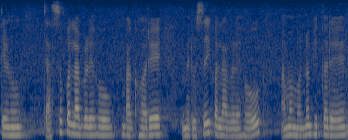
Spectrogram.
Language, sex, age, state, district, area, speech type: Odia, female, 45-60, Odisha, Rayagada, rural, spontaneous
